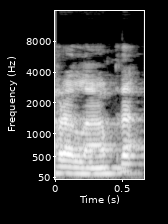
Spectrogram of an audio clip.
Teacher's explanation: na palavra lâmpada, a vogal A, que recebeu o acento circunflexo, ela tem o som fechado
